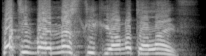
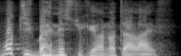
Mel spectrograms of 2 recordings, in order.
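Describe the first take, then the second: First: Loud and high, a dire warning; loud threat. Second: Said in the usual way. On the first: Retold or imitated. Preacher re-enacting his threat to the guy, loud and high. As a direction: hammer the warning home.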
